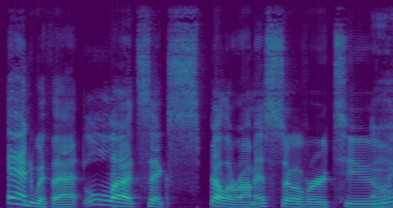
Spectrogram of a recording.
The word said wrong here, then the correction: Expelliarmus: He still said it wrong. – Expelliarmus. – For all of y'all who don't know, which is everybody except us, our producer Meg had to remind how to say Expelliarmus before this. And was like, I know how to say it, and then said it wrong anyway.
